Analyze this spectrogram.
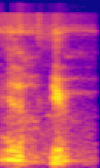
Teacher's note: gonna make it just a tiny little bit breathy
